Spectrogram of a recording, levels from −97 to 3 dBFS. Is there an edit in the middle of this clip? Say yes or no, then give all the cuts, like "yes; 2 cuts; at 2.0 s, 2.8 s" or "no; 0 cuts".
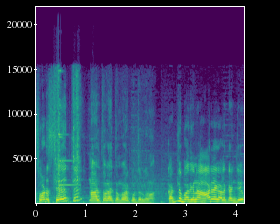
yes; 1 cut; at 2.5 s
